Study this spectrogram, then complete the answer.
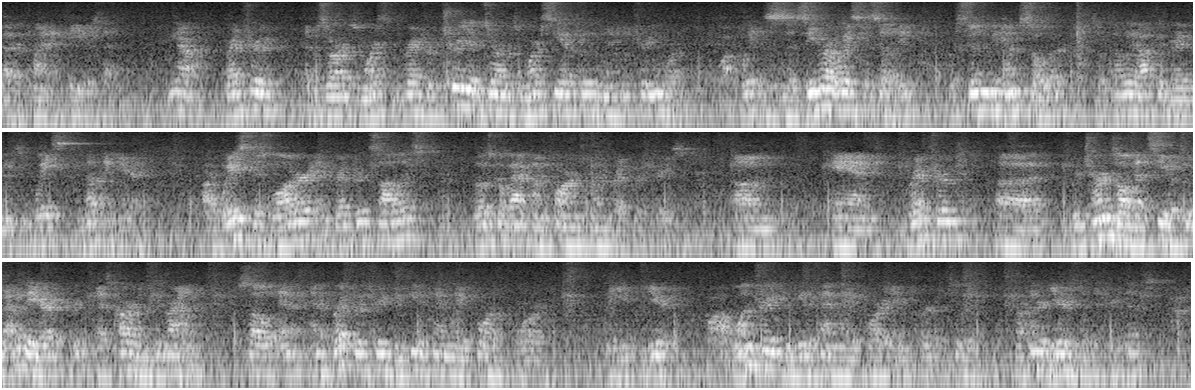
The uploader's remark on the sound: Apologies for the poor audio quality -- we thought our earpiece mics were picking it up, but they were not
